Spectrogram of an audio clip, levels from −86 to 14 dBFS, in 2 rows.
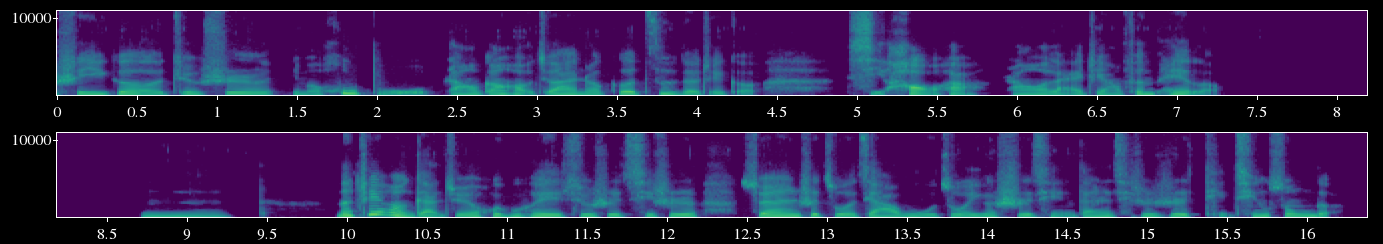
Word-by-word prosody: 是 220 - -1
一 220 +1 0
个 215 -3 +2
就 220 +2 -3
是 200 -1 -1
你 205 - -8
们 185 0 -6
互 315 - +5
补， 390 +8 -6
然 185 -1 -2
后 200 - 0
刚 215 +1 +1
好 215 - -1
就 190 - -1
按 205 +1 +2
照 200 -1 -2
各 255 +5 +4
自 240 +1 -3
的 185 -2 -1
这 185 +1 -7
个 - - -10 0.5
喜 - - -3
好 250 -4 +4
哈， 180 - -3
然 185 +1 -4
后 195 0 0
来 180 0 -2
这 195 - -5
样 195 0 -5
分 215 +3 -1
配 205 -1 0
了。 - - -8 1.4
嗯， 195 -2 -6 0.6
那 275 +2 +7
这 380 +7 +8
样 300 - +6
感 175 - +2
觉 190 +1 +1
会 245 +4 0
不 215 0 -2
会 210 -2 +3
就 215 +3 -2
是 205 -1 0
其 195 0 -5
实 215 +2 0 0.2
虽 265 - +3
然 240 0 +5
是 220 -1 +2
做 220 +1 0
家 185 0 0
务， 200 0 -4
做 205 -1 -2
一 190 - -2
个 205 0 -2
事 - - 0
情， 190 - -9
但 205 -1 -2
是 200 - -2
其 185 - -12
实 235 0 -2
是 230 -2 +1
挺 200 - -13
轻 230 +1 -1
松 250 0 0
的？ 235 - -4
205 Hz, 240 characters per minute, -24 LUFS, 195-230 Hz, 1.4 s, 这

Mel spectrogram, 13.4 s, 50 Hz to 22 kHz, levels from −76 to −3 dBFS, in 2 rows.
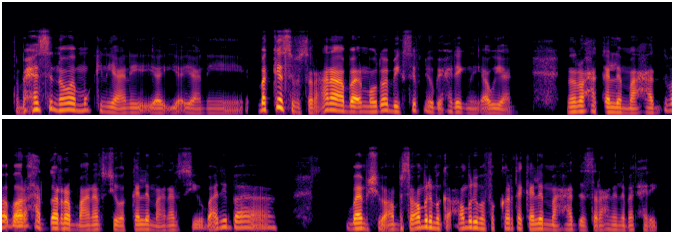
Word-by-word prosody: فباحس 200 +1 +2
إن 200 -5 -2
هو 190 +1 +4
ممكن 170 -2 -9
يعني 125 -2 -3
ي 120 - -7
ي 115 - -4
يعني 110 -1 -10 0.2
باتكسف 230 +5 +6
الصراحة، - - -3
أنا 185 -3 +9
بقى - - +6
الموضوع 140 +5 +1
بيكسِفني 150 0 -5
وبيحرِجني 135 -4 -5
أوي 115 -1 -2
يعني، 105 - -7 0.2
إن - - -16
أنا 135 - +2
أرُوح 150 +1 +2
أتكلّم 130 -2 +1
مع 110 - +1
حد، 120 +6 -6
فبارُوح 110 -12 +3
أتدرّب 145 -2 +3
مع 110 0 +1
نفسي 125 +1 -3
وأتكلّم 125 +3 -2
مع 100 -2 -7
نفسي، 110 -6 -8
وبعدين 185 - -3
ب 170 - -1 1.1
بامشي 145 -2 +4
بقى، 130 - -1
بس 130 - -4
عُمري 170 +5 +5
ما 150 - -1
ك - - -5
عُمري 165 +2 +3
ما 145 - -1
فكرت 145 +2 -5
اتكلّم 135 -1 0
مع 115 -3 -4
حد 120 +1 -8
الصراحة 115 +3 -6
لإني 120 -2 -7
باتحرِج. 115 +1 -9
130 Hz, 210 wpm, -25 LUFS, 115-155 Hz, 1.1 s, أنا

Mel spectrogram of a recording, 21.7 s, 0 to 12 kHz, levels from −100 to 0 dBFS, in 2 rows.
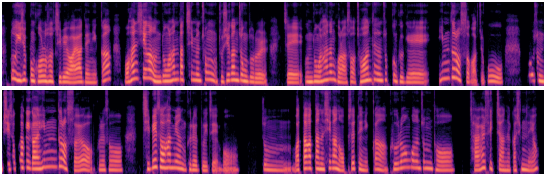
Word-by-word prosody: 또 320 -2 0
20 245 +1 +4
분 230 -2 +3
걸어서 210 0 +4
집에 185 0 0
와야 175 +2 +4
되니까 175 - -2 0.3
뭐 180 - +1
1 295 +6 +3
시간 340 -2 +3
운동을 215 +1 +3
한다 270 +1 +2
치면 250 -2 -1
총 260 -5 -2
2 195 - -4
시간 250 +5 +3
정도를 190 -8 +1 0.3
이제 165 -1 -1
운동을 200 +2 +3
하는 270 +3 +1
거라서 175 -1 -1
저한테는 250 +5 +3
쪼끔 245 -3 -4
그게 175 -3 -1 0.2
힘들었어 310 - 0
가지고 200 -4 -3 0.5
그거 465 +1 -4
좀 220 -3 +5
지속하기가 230 +2 +2
힘들었어요. 250 - -1
그래서 185 -2 -3 0.4
집에서 285 +6 +3
하면 265 -6 +2
그래도 185 -3 -2
이제 165 - -6
뭐 85 +1 -8 0.5
좀 180 -4 -5
왔다 195 +6 +3
갔다 245 -1 +4
하는 220 -2 +5
시간은 245 -1 +1
없을 195 +8 -2
테니까 200 -2 -3
그런 260 +6 -2
거는 270 -2 -2
좀 250 -2 -2
더 175 -3 -3 0.3
잘 180 +2 -1
할 260 - +2
수 260 - -5
있지 200 -2 -4
않을까 175 -1 -3
싶네요. 190 +2 -2
215 Hz, 310 characters per minute, -27 LUFS, 180-255 Hz, 0.5 s, 좀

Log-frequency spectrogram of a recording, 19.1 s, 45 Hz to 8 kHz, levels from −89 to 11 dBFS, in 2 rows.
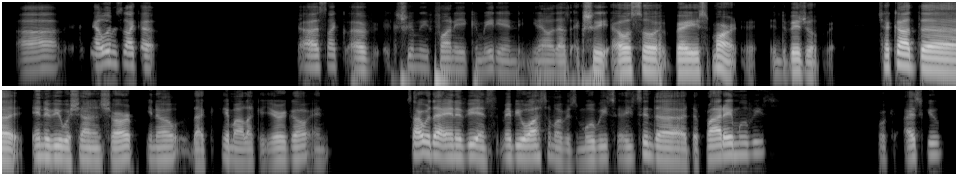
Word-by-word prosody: Uh, 125 +4 -8 0.4
Katt - - -2
Williams 185 -2 -4
like 165 -1 -3
a 145 -2 -5 1.4
uh, - - -4
it's, 145 +2 -10
like, 150 -1 -10
uh, 125 -1 -3 0.2
extremely 145 -2 -15
funny 125 -1 -8
comedian, 115 -3 -15
you 115 - -19
know, 105 0 -9
that's 105 -1 -7
actually 120 -3 -1
also 120 +1 +5
a - - -7
very 115 0 +6
smart 115 - +2
i - - -20 0.2
individual 105 -2 -1
b - - -25 0.5
check 145 +4 -1
out 160 -3 +9
the 120 -5 +7
interview 130 -1 0
with 115 - 0
Shannon 115 -1 -4
Sharpe, 115 +2 0
you 120 - -14
know, 120 +1 -5
that - - -7 0.2
came 120 -3 -6
out, 105 -1 -4
like, 105 -2 -10
a 95 - -17
year 110 +3 -3
ago, 120 +3 -5
and 105 -1 -20 0.8
start 150 +1 +1
with 160 - +1
that 145 -4 +4
interview 130 0 0
and 115 - -4
s - - -23
maybe 130 0 -4
watch 130 +1 +2
some 140 -2 -16
of 110 -2 -9
his 100 +1 -16
movies, 115 +3 -8
have 120 - -14
you 120 - -9
seen 150 +4 -6
the 110 -4 0
the - - -10
Friday 135 +3 +4
movies 155 +3 -10 1.1
with - - -19
Ice 125 +1 -6
Cube? 150 0 -10
125 Hz, 195 wpm, -23 LUFS, 115-135 Hz, 1.4 s, out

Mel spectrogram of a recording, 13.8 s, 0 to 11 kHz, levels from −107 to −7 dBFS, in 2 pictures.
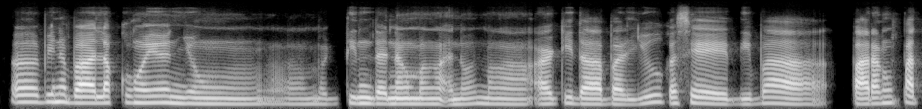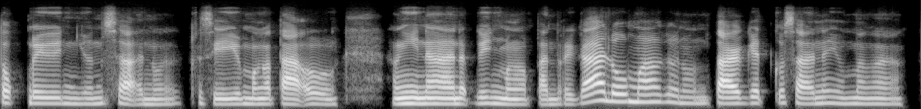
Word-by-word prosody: Ah, 215 +1 +2
binabalak 195 -3 +4
ko 200 -1 -4
ngayon 195 0 +1
yung, 170 -1 -2 0.4
ah, 160 0 -11
magtinda 165 +2 -3
ng 165 0 +2
mga 160 0 -1
ano, 155 - -3
mga 165 -3 -5 0.2
RTW 160 +1 0
kasi 180 -3 0
'di 155 +1 -7
ba, 165 -3 0 0.2
parang 175 +4 +3
patok 185 -1 0
ngayon 175 -1 0
'yon 165 +1 -5
sa 165 -5 0
ano, 150 +1 -6
kasi 155 -3 -3
yung 165 +1 -3
mga 160 0 0
tao 155 -1 +1 0.4
ang 165 - +3
hinahanap 170 -1 +4
din 180 0 -1
yung 160 - +1
mga 150 - -6
panregalo, 150 - +3
mga 220 -1 0
gano'n. 180 -1 -8
Target 180 +1 +4
ko 190 - -6
sana 175 -1 -1
yung 170 -1 -6
mga, 165 -1 -5
170 Hz, 165 wpm, -22 LUFS, 160-185 Hz, 0.4 s, binabalak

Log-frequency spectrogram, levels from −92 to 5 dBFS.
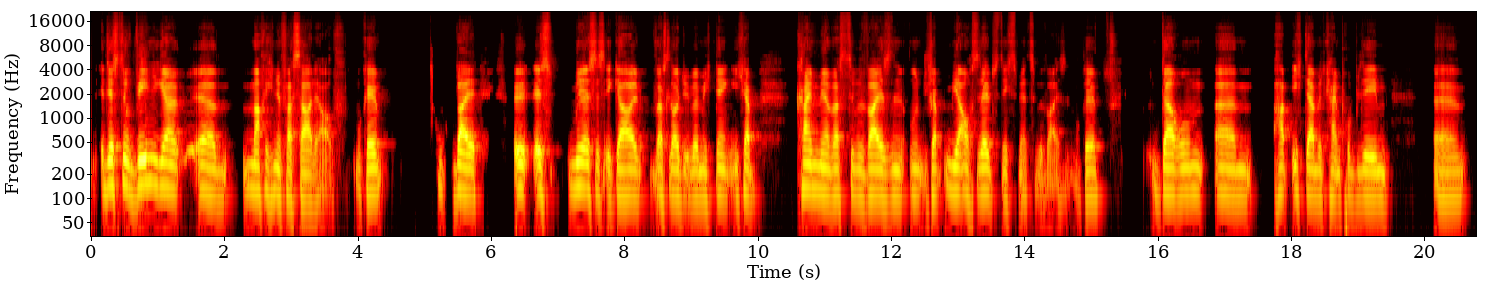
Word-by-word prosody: desto 150 -4 +2
weniger, 150 -3 +5 0.2
ähm, 120 -4 +1 0.2
mache 130 -1 +1
ich 115 - -8
'ne 120 -2 -2
Fassade 100 -3 +1
auf, - - -12
okay? 120 +1 +2 1.1
Weil, - - +6 0.5
äh, - - +4
es 400 -1 +2 0.2
mir 140 +1 +3
ist 135 0 -2
es 120 - -7
egal, 115 -1 +1
was - - -3
Leute 115 -2 0
über 110 0 -2
mich 105 0 -7
denken. 115 -3 -3
Ich - - -8
habe - - +1 0.6
keinem 135 -2 +3
mehr 120 -2 0
was 120 0 -2
zu 125 - -6
beweisen 115 0 +2
und 115 +2 -9
ich - - -13
habe 120 - -3
mir 125 -3 +1
auch 115 -5 -2
selbst 120 0 -1
nichts - - -11
mehr - - -9
zu - - -19
beweisen, - - -12
okay? 110 +1 -3 0.8
Darum, 120 +1 +1
ähm, 115 -2 -2 0.3
habe 125 +5 -2
ich 125 -1 -6
damit 115 -3 +1
kein 110 -3 -4
Problem, 110 0 -4 0.6
ähm, 110 -1 -5
115 Hz, 135 wpm, -25 LUFS, 110-125 Hz, 1.1 s, Weil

